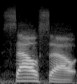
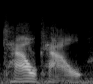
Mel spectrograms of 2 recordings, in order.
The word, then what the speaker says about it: Cao Cao: That's how I know that it is Cao Cao and not Cao Cao.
